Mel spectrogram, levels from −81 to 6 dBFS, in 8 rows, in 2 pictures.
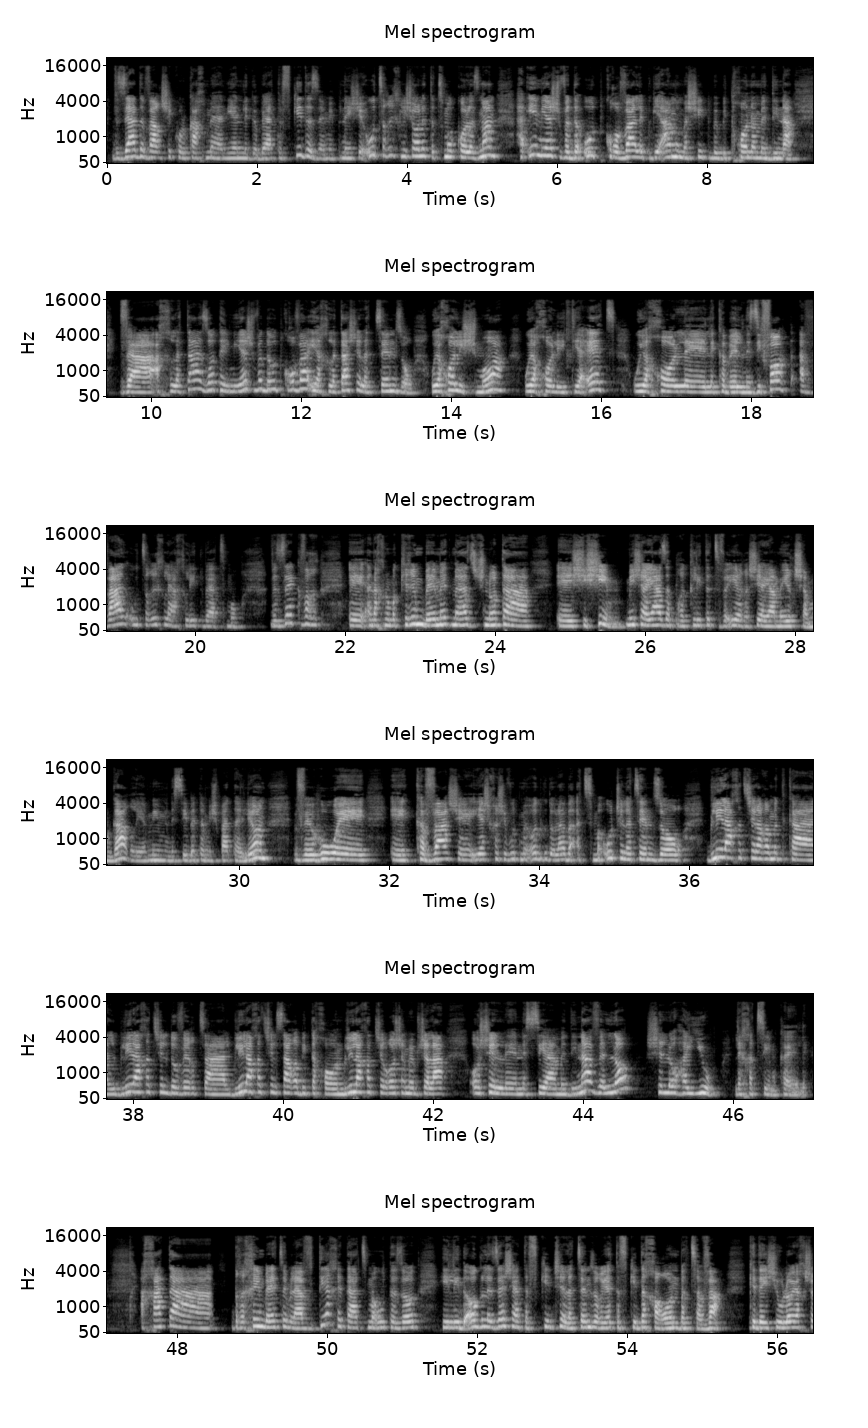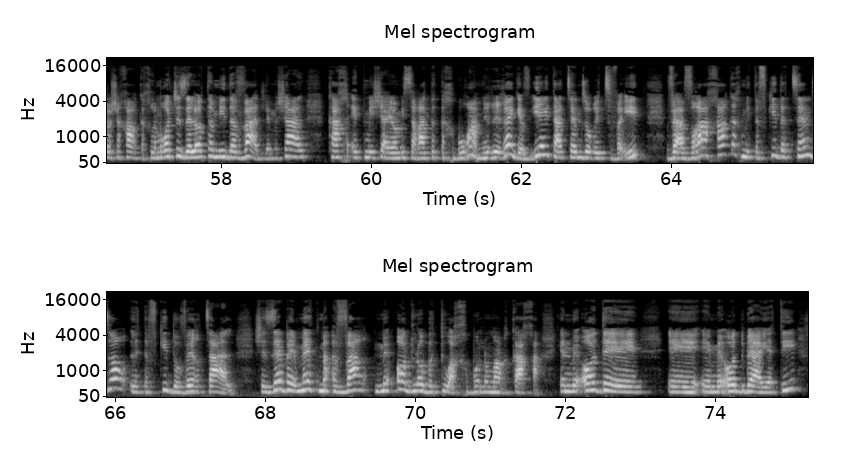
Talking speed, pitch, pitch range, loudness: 140 wpm, 220 Hz, 200-250 Hz, -15 LUFS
